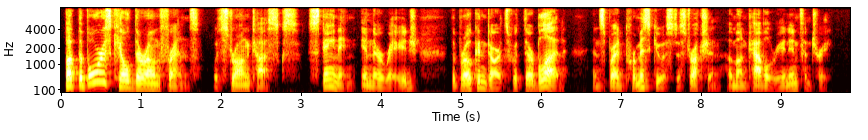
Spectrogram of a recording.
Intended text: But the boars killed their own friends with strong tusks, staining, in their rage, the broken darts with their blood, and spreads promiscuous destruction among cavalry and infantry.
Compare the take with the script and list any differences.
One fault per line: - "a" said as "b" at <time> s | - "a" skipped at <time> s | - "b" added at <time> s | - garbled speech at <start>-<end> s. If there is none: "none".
- "spreads" said as "spread" at 6.8 s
